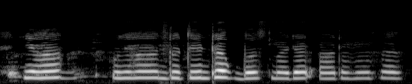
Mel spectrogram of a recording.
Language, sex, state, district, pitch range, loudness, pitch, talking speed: Hindi, female, Chhattisgarh, Raipur, 280-305 Hz, -17 LUFS, 290 Hz, 145 wpm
